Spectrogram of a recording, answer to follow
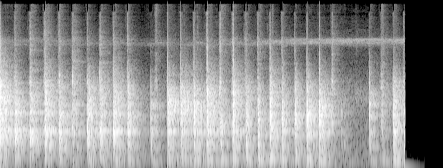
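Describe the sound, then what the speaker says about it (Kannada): A knife chops filling for momos on a board in a home kitchen, fast even strikes in two long runs with a short pause between them, close and crisp, then a few last chops before silence. "ಈಗ ಇವರು ಚಾಪ್ ಮಾಡ್ತಾ ಇದ್ದಾರೆ."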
